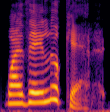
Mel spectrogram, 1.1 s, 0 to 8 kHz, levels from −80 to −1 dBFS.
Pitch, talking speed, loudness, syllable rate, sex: 230 Hz, 270 wpm, -15 LUFS, 5.2 syllables/s, female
